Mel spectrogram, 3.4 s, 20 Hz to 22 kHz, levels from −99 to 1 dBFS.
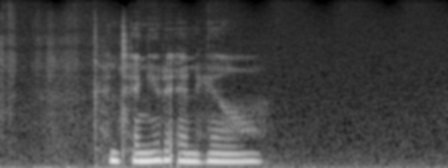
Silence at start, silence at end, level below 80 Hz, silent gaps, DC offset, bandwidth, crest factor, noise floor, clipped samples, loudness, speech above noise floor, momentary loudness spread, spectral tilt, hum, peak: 0.35 s; 1.4 s; -50 dBFS; none; under 0.1%; 12.5 kHz; 14 dB; -50 dBFS; under 0.1%; -19 LUFS; 33 dB; 16 LU; -7.5 dB/octave; none; -6 dBFS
